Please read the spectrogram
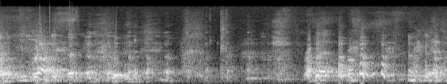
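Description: A group of adults laughing and chuckling, several voices overlapping. The laughter eases about two seconds in and picks up again a second later.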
